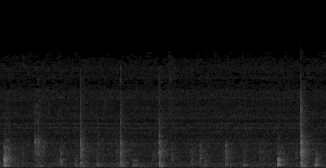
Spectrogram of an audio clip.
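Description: Screwdriver tightening the screws of a mounting bracket: a series of irregular clicks, roughly two a second, the loudest a pair near the end.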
